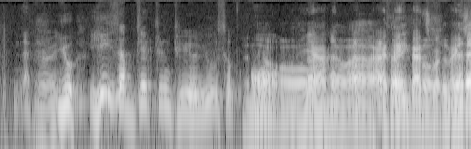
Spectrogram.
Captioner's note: laughs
